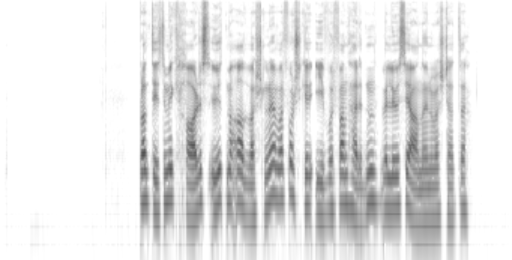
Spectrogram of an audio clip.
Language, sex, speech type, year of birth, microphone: Norwegian, male, read, 1987, Shure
